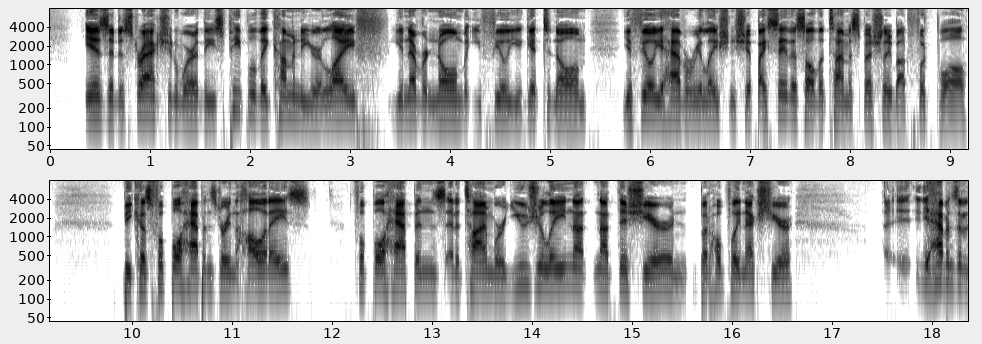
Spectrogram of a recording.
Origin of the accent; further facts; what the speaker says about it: Canton, Ohio, United States; I'm from Canton, and I always think about the Hall of Fame.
